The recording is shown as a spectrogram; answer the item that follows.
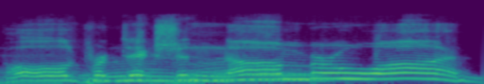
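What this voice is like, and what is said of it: Spooky ghostly mock-prophet voice. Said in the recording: “my best Nostradamus impression. I'm terrible at acting ... Why do I sound like a ghost?”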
